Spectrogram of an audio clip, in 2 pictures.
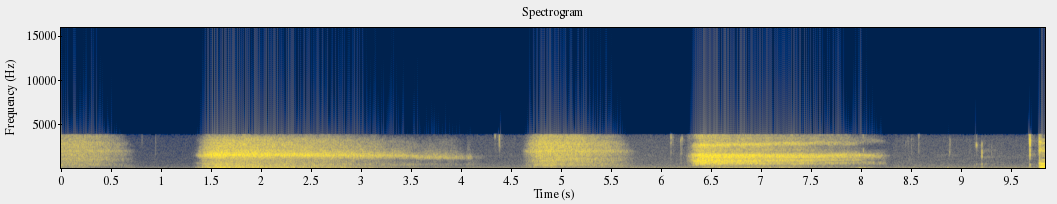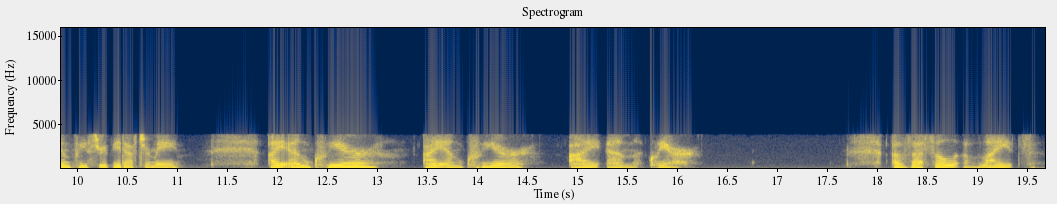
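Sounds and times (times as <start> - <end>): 
deep breathing: 0.0 - 0.8, 1.4 - 8.3, 11.3 - 11.9, 17.7 - 18.1
speech: 9.8 - 11.1, 11.9 - 16.2, 18.2 - 19.6.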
